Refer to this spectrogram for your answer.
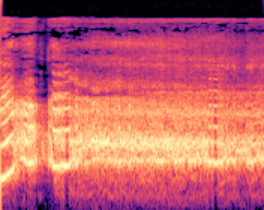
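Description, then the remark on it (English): A loud, shrill pterodactyl scream as it is hit by a flare, rising sharply, breaking for an instant, then holding as one long piercing screech until the end, with no voices. “There's a scream as that you look up and the sky lights and he hit one of the pterodactyls with it.”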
